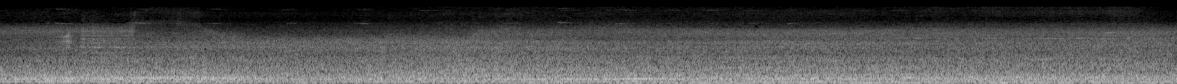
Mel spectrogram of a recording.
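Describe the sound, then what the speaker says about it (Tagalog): An LRT1 light rail train on the Cavite Extension near Asia World Station rolls past with a steady, loud broadband rumble and rushing noise that holds for about twelve seconds, with no clear rise or fade. "So ayan na po yung train na dadaan po"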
